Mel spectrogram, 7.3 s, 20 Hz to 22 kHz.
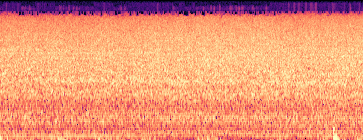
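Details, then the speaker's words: Lasko 3720 Weather Shield box fan running: steady whoosh with a motor hum whose pitch slowly rises and falls, motor speeding up and slowing down; owner suspects the fan motor may be burning out, unconfirmed. "sounds like the motor is speeding up and slowing down and speeding up slowing down not exactly sure what that is that could be an indication that the fan might be burning out huh"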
